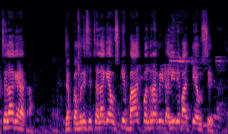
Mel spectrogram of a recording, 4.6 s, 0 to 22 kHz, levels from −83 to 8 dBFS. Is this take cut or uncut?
uncut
